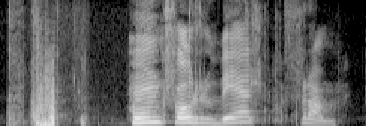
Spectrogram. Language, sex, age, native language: Icelandic, male, 10, Icelandic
